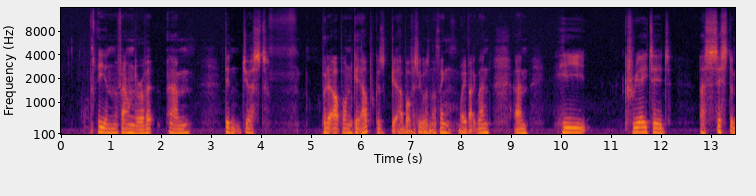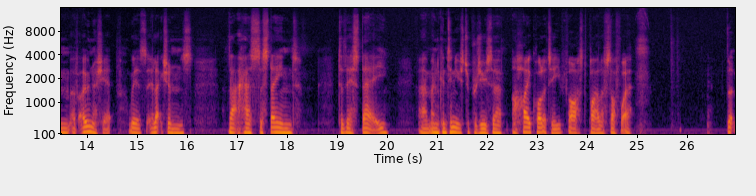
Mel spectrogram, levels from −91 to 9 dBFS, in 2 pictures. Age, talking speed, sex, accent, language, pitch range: 20-39, 110 wpm, male, British, English, 100-130 Hz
